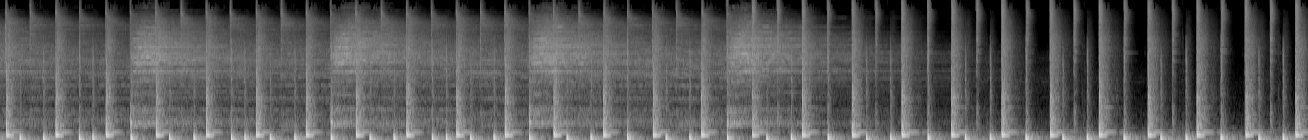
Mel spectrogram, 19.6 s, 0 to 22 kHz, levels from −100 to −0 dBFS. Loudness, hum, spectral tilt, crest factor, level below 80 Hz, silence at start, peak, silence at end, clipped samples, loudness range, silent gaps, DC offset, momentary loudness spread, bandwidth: -29 LUFS; none; -5 dB/octave; 20 dB; -32 dBFS; 0 s; -8 dBFS; 0 s; under 0.1%; 1 LU; none; under 0.1%; 5 LU; over 20 kHz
